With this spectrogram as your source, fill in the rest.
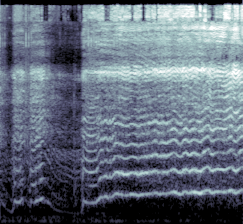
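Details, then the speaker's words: Nitro RC engine: high buzzy engine picks up revs then holds a clean, even, steady scream with no stumbling; normal running. "I'm going to go ahead and throw in a little clip right here of the engine running normally."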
